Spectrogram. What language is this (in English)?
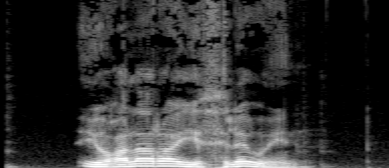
Kabyle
